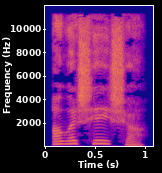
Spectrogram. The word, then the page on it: ಅವಶೇಷ: avaśeṣa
